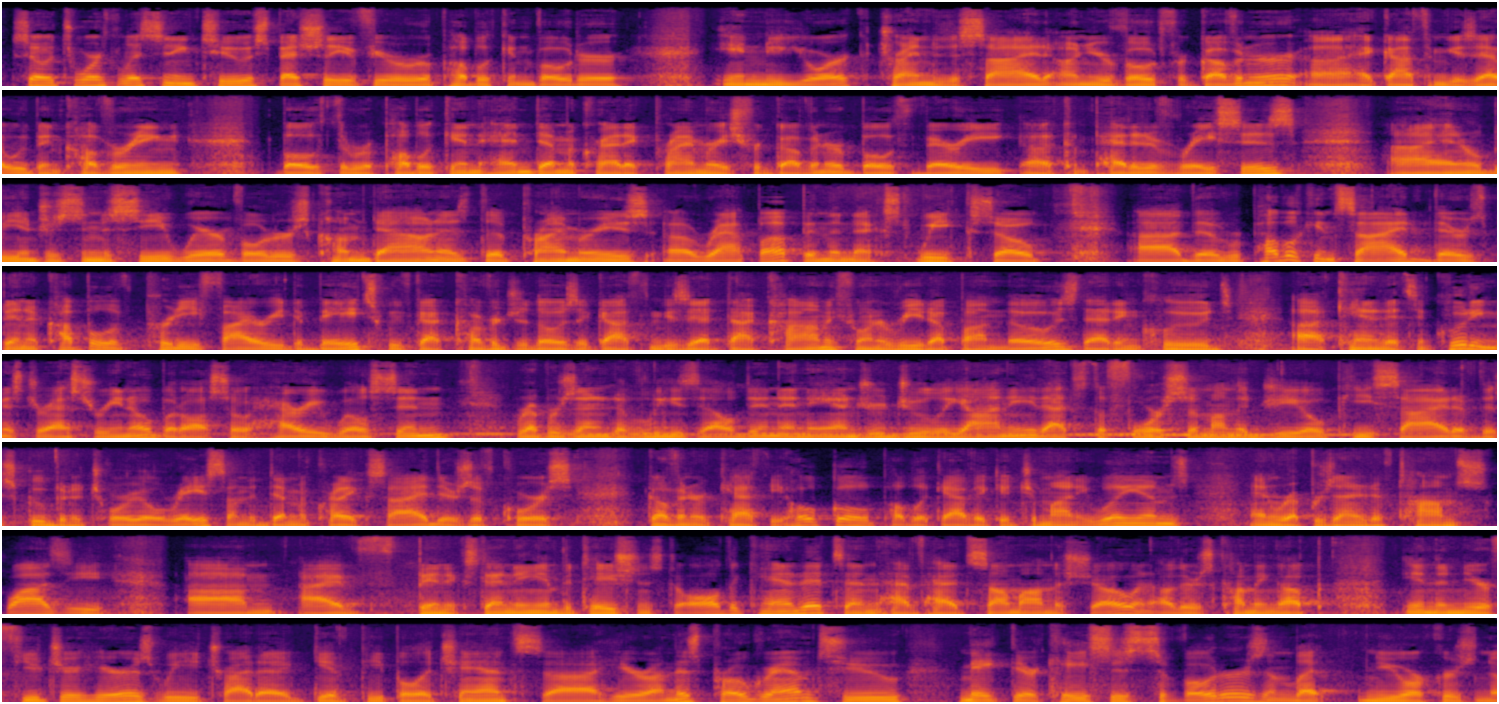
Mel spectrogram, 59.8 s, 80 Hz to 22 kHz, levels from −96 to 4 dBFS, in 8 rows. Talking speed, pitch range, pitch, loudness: 190 wpm, 80-90 Hz, 85 Hz, -21 LUFS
